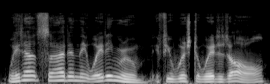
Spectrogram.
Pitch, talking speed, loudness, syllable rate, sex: 145 Hz, 290 wpm, -16 LUFS, 6.4 syllables/s, male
